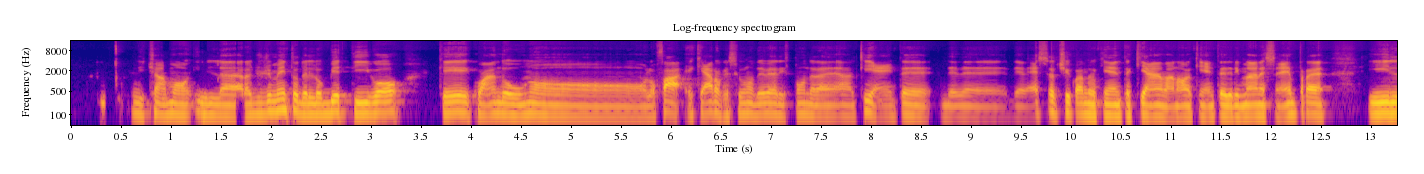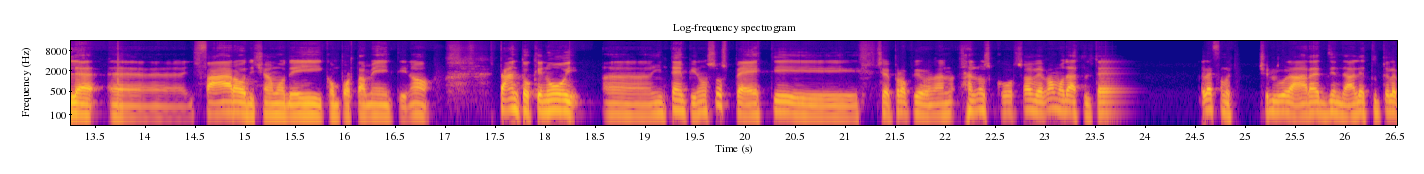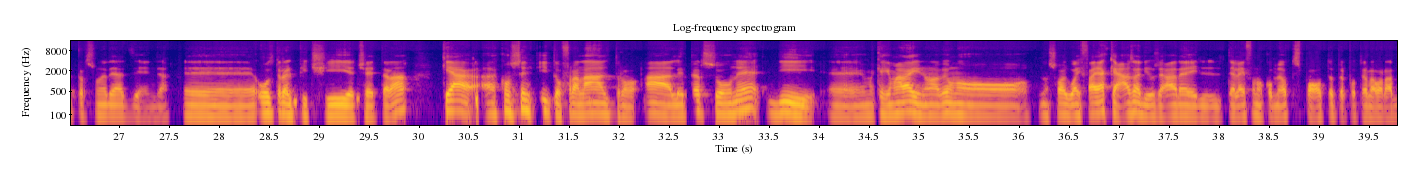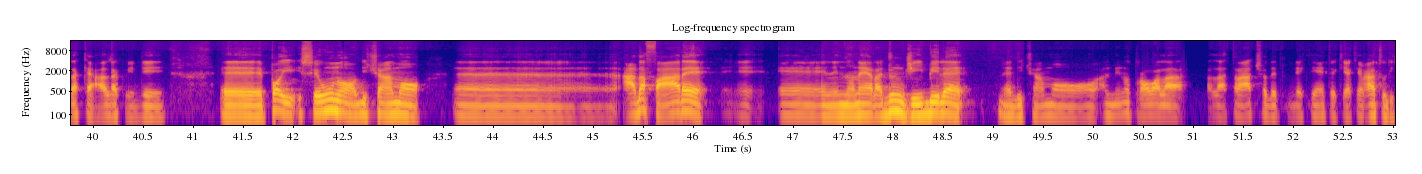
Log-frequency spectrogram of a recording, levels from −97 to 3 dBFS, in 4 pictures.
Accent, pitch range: native, 95-115 Hz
